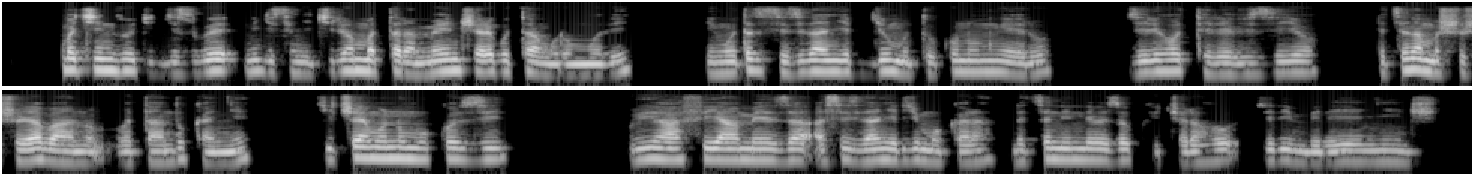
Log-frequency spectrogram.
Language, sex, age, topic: Kinyarwanda, male, 18-24, finance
